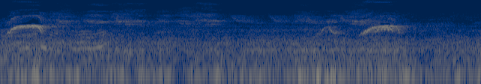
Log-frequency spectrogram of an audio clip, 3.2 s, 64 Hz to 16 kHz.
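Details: Free cockatiel, apparently an escaped bird, perched on a rooftop in 2023, uttering two brief arched whistles about two seconds apart against faint background noise.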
